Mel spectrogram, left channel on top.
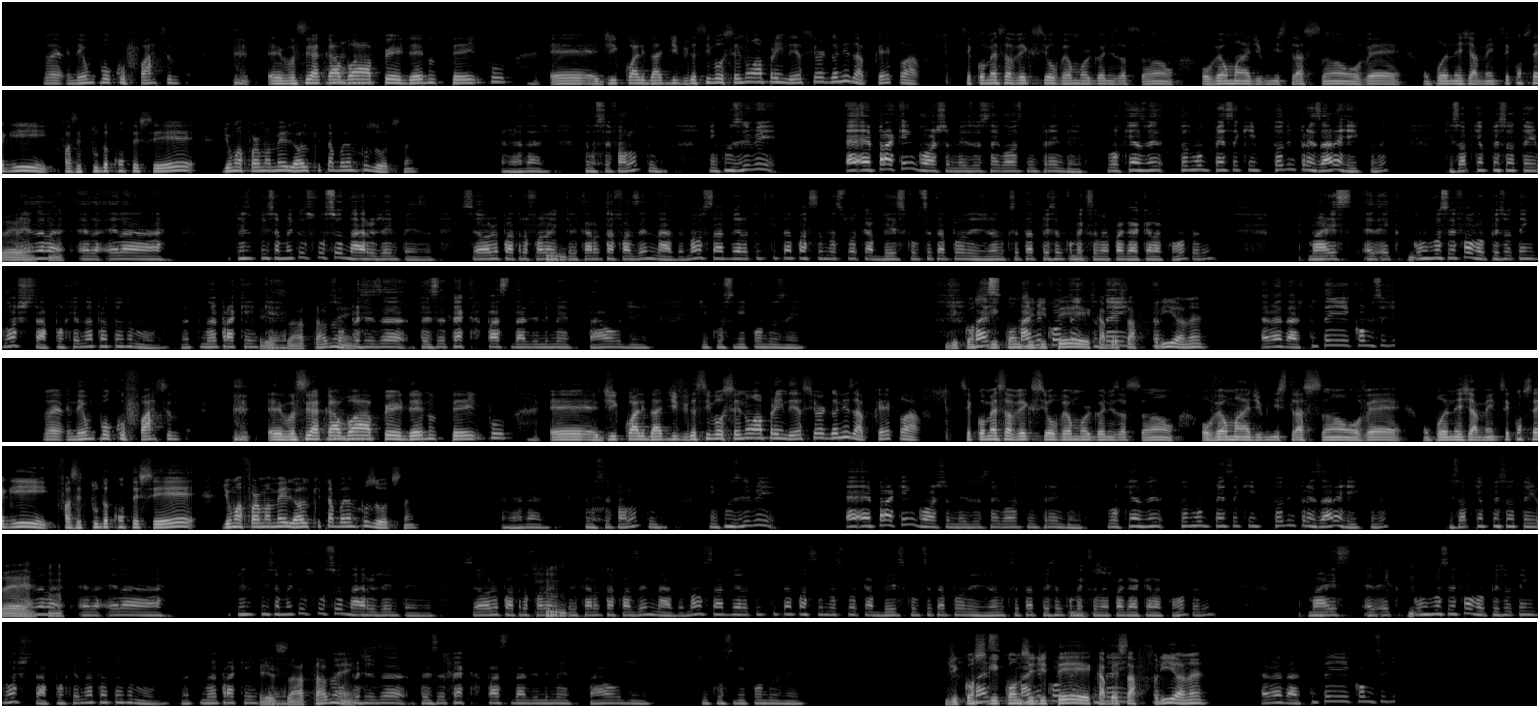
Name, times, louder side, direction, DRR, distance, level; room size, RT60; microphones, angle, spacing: voice 1, 0.4-1.8 2.3-17.3 17.6-19.5 30.7-31.3 36.2-36.4 41.4-41.5 48.7-49.6 55.5-58.1, right 3 dB, 35° right, 0.6 m, -31 dB
voice 2, 3.2-3.7 20.4-23.1 23.8-32.4 33.1-43.4 43.8-49.0 49.4-52.6 53.1-54.1 55.4-57.7 58.7-60.0, left 3 dB, 45° left, 7.0 m, -37 dB
head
